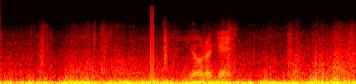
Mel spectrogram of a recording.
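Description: Strong wind buffets the microphone at a campsite near Bahia de Los Angeles, a loud, steady low roar filling the whole stretch, with brief speech partly buried beneath the gusts.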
